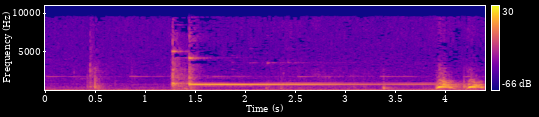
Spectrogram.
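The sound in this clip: A fierce dog barks behind the door of an upscale residence. A long, clear doorbell chime comes first, and then two sharp, loud barks burst out at the very end.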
